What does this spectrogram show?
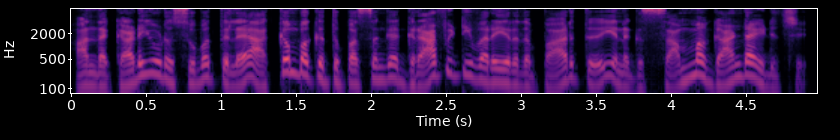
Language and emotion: Tamil, angry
